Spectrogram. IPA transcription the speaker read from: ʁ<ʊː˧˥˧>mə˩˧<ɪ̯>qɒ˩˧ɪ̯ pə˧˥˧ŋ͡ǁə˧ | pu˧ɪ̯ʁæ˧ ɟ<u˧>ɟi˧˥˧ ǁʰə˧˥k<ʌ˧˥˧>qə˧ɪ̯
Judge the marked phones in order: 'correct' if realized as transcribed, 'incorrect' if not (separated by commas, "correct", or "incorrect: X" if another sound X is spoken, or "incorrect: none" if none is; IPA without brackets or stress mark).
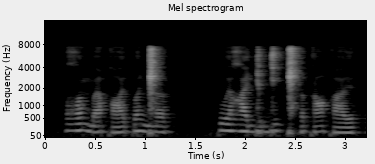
incorrect: ʊ˧˥˧, correct, incorrect: ʊ˧, incorrect: ɑ˧˥˧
